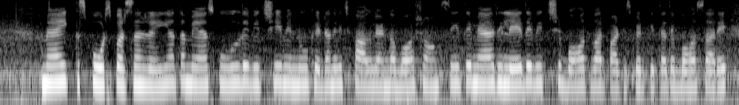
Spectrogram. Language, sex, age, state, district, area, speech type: Punjabi, female, 18-30, Punjab, Rupnagar, rural, spontaneous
